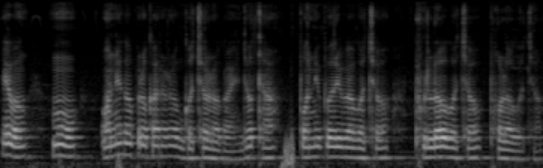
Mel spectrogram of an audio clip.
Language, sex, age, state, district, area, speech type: Odia, male, 18-30, Odisha, Bhadrak, rural, spontaneous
